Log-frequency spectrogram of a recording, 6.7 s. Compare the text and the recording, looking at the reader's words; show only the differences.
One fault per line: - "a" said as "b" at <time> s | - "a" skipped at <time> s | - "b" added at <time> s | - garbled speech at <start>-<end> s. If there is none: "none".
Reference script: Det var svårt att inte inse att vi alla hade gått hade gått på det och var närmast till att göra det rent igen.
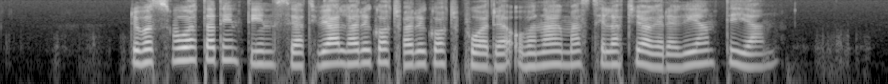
none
